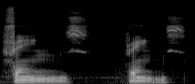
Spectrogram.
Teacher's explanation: the S is making a zebra sound Z but it's soft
